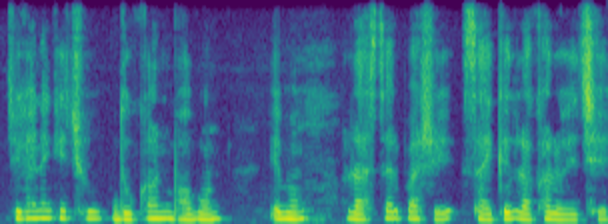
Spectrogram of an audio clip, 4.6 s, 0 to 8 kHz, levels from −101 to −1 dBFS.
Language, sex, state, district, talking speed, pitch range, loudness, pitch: Bengali, female, West Bengal, Alipurduar, 130 wpm, 215-240 Hz, -16 LUFS, 230 Hz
